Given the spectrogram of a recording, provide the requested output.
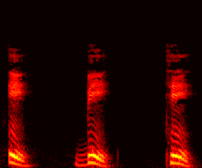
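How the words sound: The short vowel sounds like a clear 'i'. "در لهجه عربی ما دیگه ا نمیگیم، یه خود عربی تر کسره رو قرائت میکنیم"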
